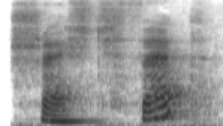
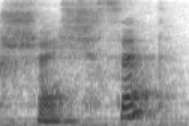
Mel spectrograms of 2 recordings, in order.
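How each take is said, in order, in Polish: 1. Każda spółgłoska w środkowej grupie jest wymawiana. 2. Dźwięk ć w środku jest pomijany.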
